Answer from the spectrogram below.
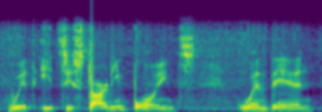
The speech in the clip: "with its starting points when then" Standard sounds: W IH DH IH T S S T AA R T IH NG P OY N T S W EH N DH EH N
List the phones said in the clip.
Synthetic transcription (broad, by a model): W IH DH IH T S S T AA R T IH NG P OY N T S W EH N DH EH N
